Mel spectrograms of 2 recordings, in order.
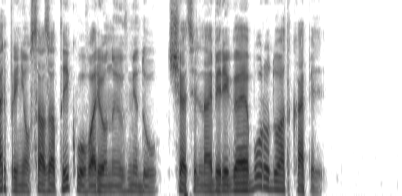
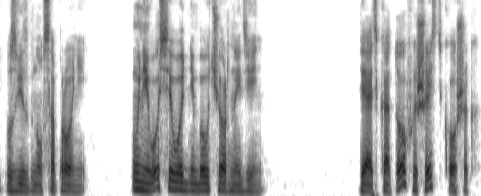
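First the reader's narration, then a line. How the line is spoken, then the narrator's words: Calm clarification. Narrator (Russian): спокойно уточнил Павлидий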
